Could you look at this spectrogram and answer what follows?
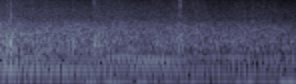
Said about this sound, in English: Clap for Jesus and you may be seated.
